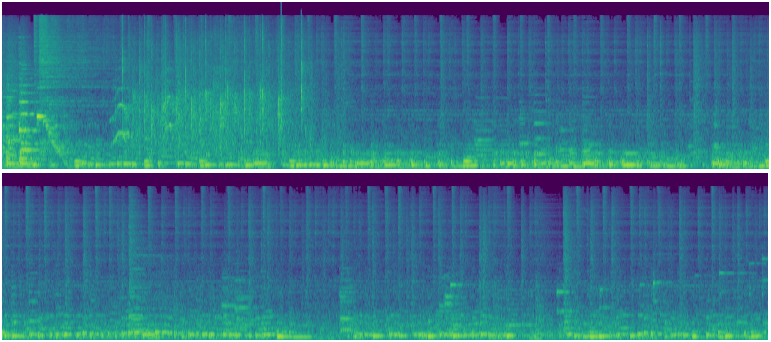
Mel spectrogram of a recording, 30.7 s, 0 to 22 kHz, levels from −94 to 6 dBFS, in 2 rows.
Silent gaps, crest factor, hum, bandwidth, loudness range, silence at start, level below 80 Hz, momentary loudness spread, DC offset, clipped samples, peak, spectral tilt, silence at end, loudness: none; 18 dB; none; 16 kHz; 4 LU; 0 s; -34 dBFS; 7 LU; under 0.1%; under 0.1%; -2 dBFS; -6 dB/octave; 0 s; -20 LUFS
